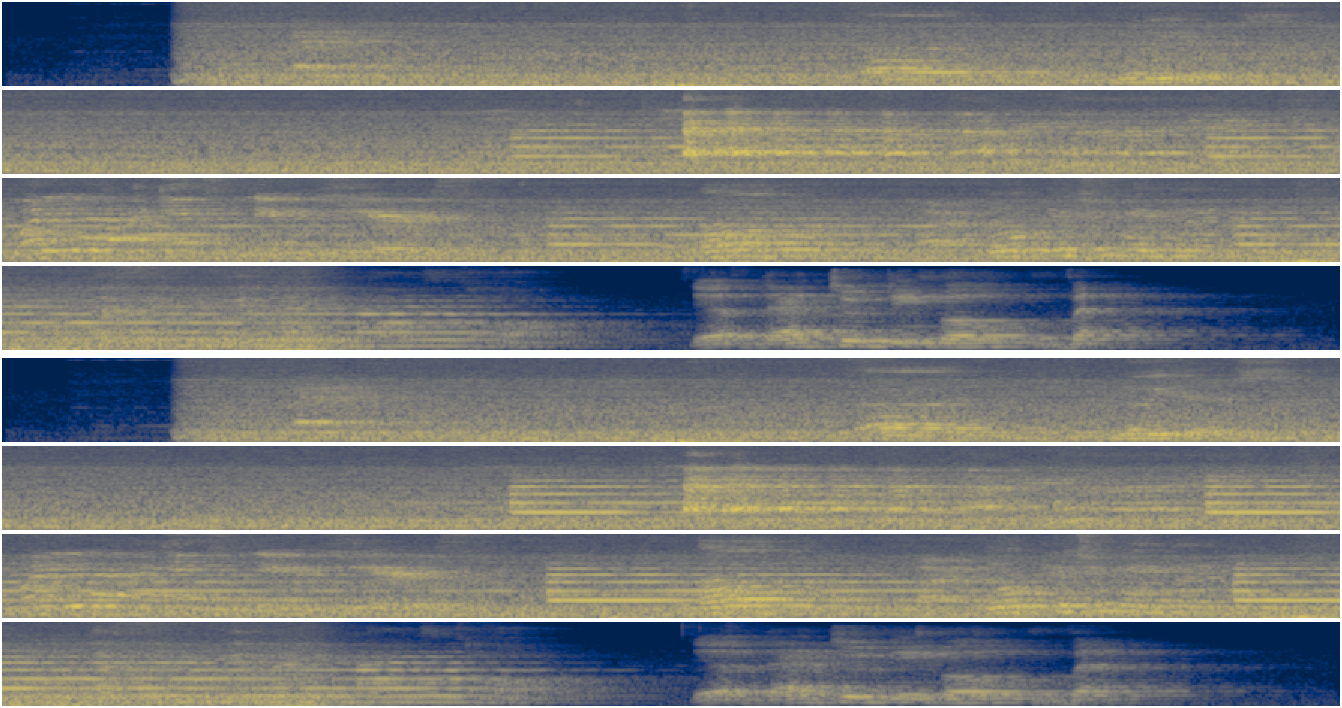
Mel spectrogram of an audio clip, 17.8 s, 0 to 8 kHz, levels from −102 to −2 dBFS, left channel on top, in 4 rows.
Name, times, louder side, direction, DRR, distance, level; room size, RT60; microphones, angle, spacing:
sound 1, 0.6-14.4, equal, 15° left, 0.9 m, -31 dB
voice 1, 2.8-4.3 11.2-11.7 12.2-13.2, right 1 dB, 30° right, 0 dB, 0.5 m, -27 dB
sound 2, 5.8-14.9, right 5 dB, 80° right, 0.4 m, -30 dB
voice 2, 6.0-6.8 7.7-8.0 15.7-17.0, left 1 dB, 40° left, 1 dB, 0.5 m, -38 dB
voice 3, 6.7-10.4, left 1 dB, 60° left, -4 dB, 1.3 m, -27 dB
voice 4, 7.9-8.3 8.8-9.4 11.1-11.5 12.0-13.1 13.6-15.1, equal, 55° right, -2 dB, 1.1 m, -38 dB
4.6 x 3.3 x 3.2 m, 0.97 s
head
